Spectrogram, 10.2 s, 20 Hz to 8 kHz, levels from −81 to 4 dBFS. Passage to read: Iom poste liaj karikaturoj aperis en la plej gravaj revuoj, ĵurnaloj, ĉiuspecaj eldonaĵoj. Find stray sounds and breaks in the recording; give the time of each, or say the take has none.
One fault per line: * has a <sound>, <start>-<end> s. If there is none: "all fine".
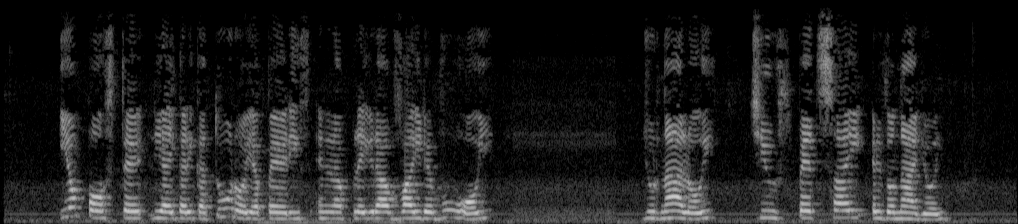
all fine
